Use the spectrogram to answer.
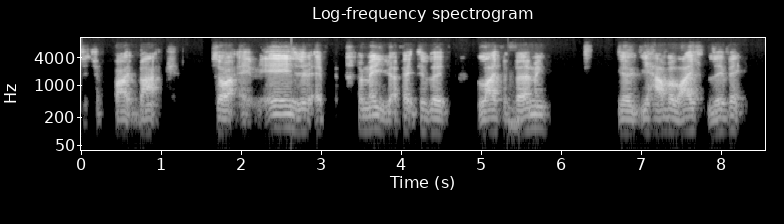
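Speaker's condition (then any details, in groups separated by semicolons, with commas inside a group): Mouth cancer; tumour under tongue base, bilateral neck node spread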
